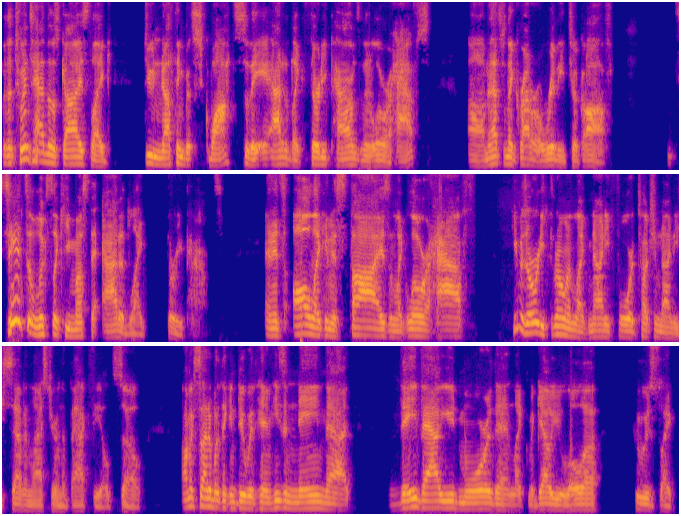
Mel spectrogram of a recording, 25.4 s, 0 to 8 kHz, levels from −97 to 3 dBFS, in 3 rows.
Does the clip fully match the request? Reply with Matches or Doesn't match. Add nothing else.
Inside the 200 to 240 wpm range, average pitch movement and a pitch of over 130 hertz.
Doesn't match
